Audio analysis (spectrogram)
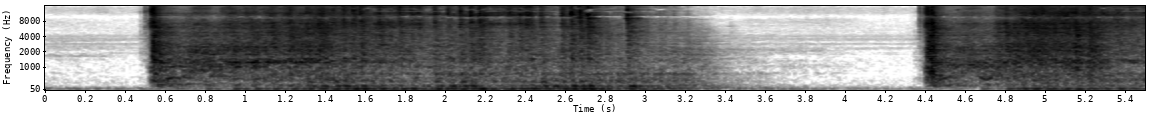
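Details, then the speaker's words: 1972 Fiat 850 Spider, fed from a separate fuel supply with less choke: starter churns steadily about three seconds, stops, cranks again, never catches; no fuel coming out, owner suspects a clogged fuel pump. "Or gas in hand. Nothing out of the fuel yet. Fuel pump. Okay, so I got a little bit of evidence that it might be a clogged fuel pump, because when I took off this hose here and it went to here, there was fuel here, but none came out of here."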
